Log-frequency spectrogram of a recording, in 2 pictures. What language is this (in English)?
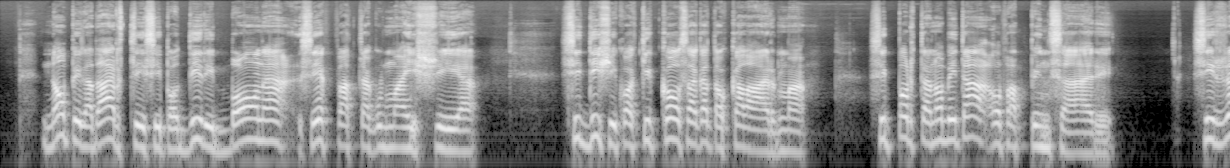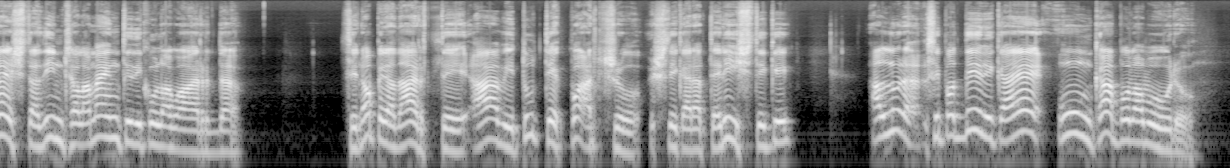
Sicilian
